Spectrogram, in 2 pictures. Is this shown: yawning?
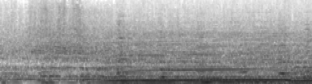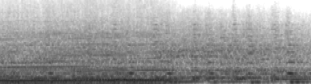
no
